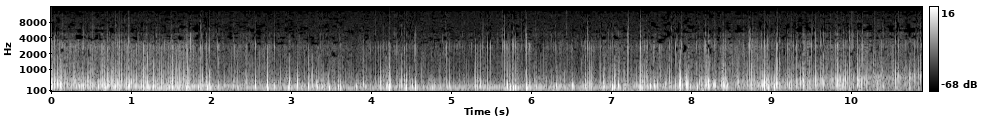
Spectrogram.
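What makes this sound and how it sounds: Long nails on both hands scratch across a bare, hollow, round metal mesh microphone head. The result is a steady stream of dense, rapid scraping and rustling with a hollow, rumbling low-mid body around 220 Hz. Brief sharper scrapes rise out of it throughout.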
